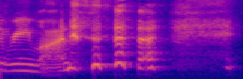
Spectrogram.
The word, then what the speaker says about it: Riman: This company is called Remon, or you can pronounce it however you want, but I say Remon.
